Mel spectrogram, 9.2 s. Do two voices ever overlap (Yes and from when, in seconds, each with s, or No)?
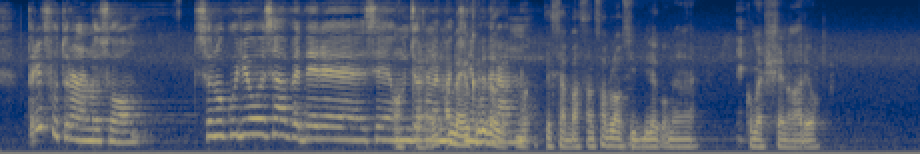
Yes, from 3.9 s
